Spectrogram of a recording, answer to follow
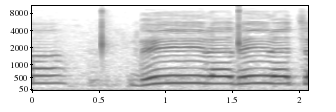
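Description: Background music: a voice sings long held notes, sliding up into each one. One note ends just after the start, and after a short gap another begins about a second in. A sharp click falls about once a second, keeping time.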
